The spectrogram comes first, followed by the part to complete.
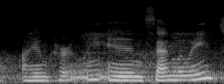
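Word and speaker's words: Saint-Louis: i am currently in san luis spelled st louis for uh you know americans uh but at san luis senegal and my taves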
